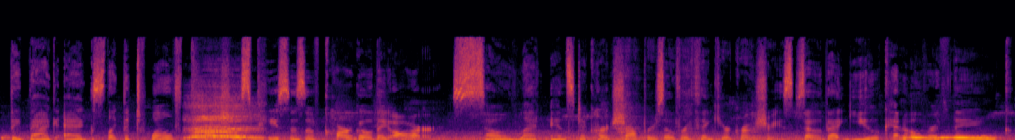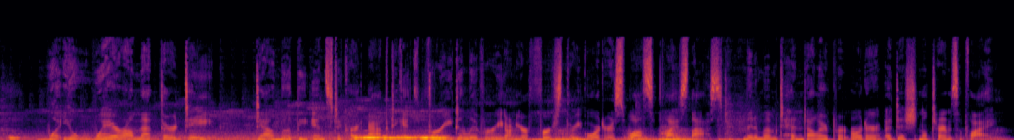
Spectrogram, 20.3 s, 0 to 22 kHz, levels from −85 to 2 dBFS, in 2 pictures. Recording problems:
animal sounds; very loud; throughout; 4 dB above the speech

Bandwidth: 16 kHz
